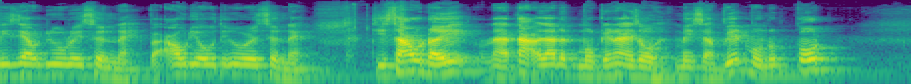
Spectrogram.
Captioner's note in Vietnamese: khịt mũi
